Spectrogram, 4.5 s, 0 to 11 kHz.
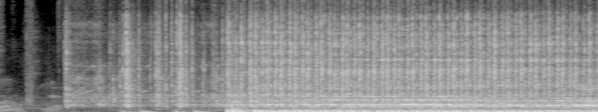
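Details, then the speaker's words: Crashed, stripped streetfighter-converted Ducati 999 superbike with leaking fork seals, started after a couple of cranks: roars into a loud lumpy twin idle with light dry-clutch rattle over the exhaust note; normal start-up, bike runs well. "you can hear, the 999 roared to life with that dry clutch sound and the exhaust note."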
